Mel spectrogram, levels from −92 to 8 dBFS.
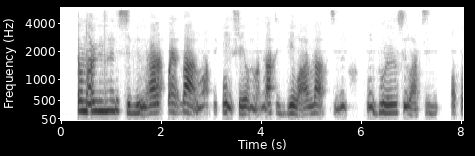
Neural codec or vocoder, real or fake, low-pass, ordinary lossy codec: codec, 16 kHz, 0.5 kbps, FunCodec, trained on LibriTTS, 25 frames a second; fake; 5.4 kHz; AAC, 32 kbps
